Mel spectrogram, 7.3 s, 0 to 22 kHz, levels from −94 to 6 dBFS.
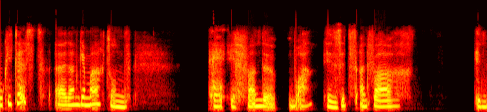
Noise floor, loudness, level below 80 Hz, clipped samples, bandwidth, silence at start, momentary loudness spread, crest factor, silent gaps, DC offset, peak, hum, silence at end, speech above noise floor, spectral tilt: -80 dBFS; -21 LUFS; -68 dBFS; under 0.1%; 9.4 kHz; 0 s; 10 LU; 18 dB; 2.76-3.12 s, 6.77-7.05 s; under 0.1%; -4 dBFS; none; 0 s; 60 dB; -5.5 dB/octave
